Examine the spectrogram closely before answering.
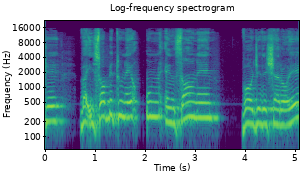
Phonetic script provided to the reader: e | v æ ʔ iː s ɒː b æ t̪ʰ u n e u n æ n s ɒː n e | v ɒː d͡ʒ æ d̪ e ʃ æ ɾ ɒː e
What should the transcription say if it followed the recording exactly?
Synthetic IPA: e | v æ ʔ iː s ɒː b e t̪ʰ u n e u n e n s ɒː n e | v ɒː d͡ʒ e d̪ e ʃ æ ɾ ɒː e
